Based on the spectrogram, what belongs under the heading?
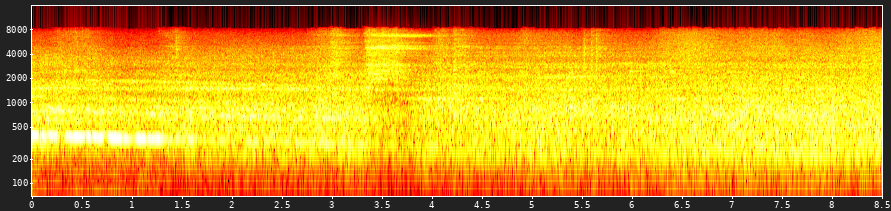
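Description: JR East E217-series electric commuter train pulling into the platform and slowing: a steady rolling rumble of wheels on rails, with a pitched hum that fades out in the first second or so and a brief high wheel squeal about three and a half seconds in.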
